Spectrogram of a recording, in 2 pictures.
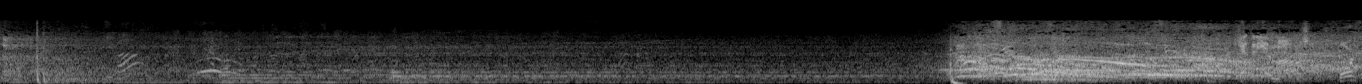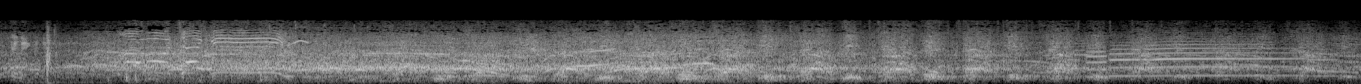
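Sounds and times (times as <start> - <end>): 
large baseball stadium crowd cheering: 9.2 - 27.2
whistles: 16.3 - 16.9.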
